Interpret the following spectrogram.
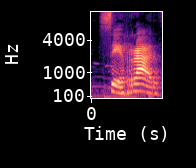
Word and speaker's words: cerrar: Cerrar, for example, the verb cerrar, C-E would be se.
